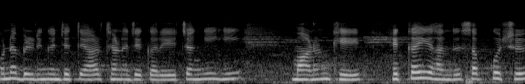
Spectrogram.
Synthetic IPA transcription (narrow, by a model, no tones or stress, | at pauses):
ʊnəbɪlɖɪ̃ŋɡʊnɪ̆d͡ʑeːt̪ɐjaːɾt̪ʰijəɽ̃̆d͡ʑeːkɐɾet͡ɕɐ̃ŋɡiɦi | maːɳ̤ʊnɪ̆kʰeː | hɪkiɦɐ̃nd̪ɪ̆sɐbʱkʊd͡ʑʱ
